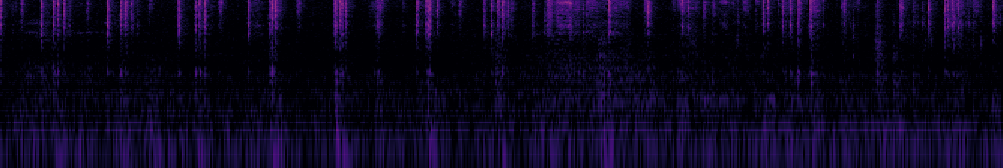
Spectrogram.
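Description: Fingertips and nails tap the side and then the bottom of a hand-sized, hollow, green metal aerosol deodorant can. A quiet, steady run of quick, light taps and ticks with crisp bright edges and almost no ring sits over a constant low hum.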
